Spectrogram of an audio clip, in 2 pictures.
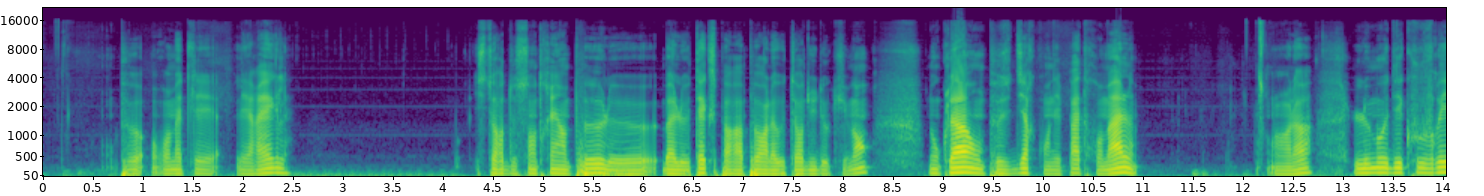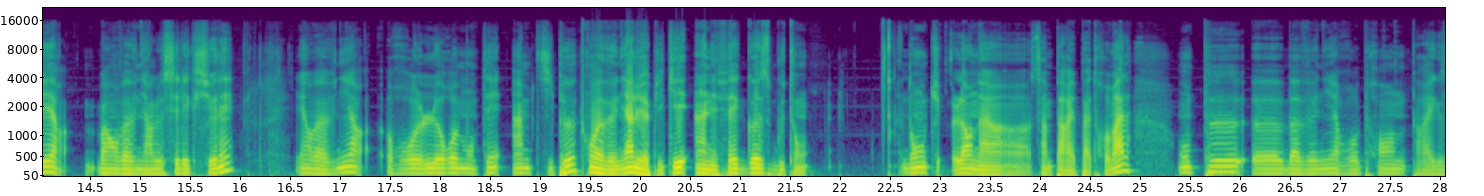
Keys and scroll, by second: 0.6 shift+super+h, 2.3 Down, 4.4 Up, 4.7 Down, 5.4 Up, 5.9 Down, 6.3 Up, 6.6 Down, 9.1 Up, 12.5 super+h.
